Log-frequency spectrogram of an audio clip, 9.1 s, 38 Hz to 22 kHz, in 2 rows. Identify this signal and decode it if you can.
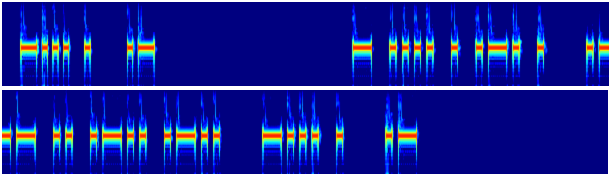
Morse code, heard as a keyed tone, about 29 wpm, 700 Hz. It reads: BE A THERE WILL BE A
